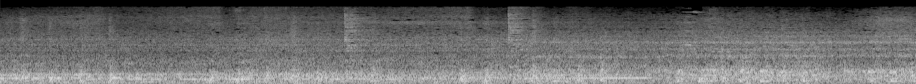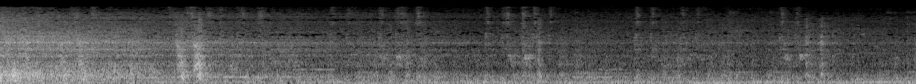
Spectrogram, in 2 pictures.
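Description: Electric commuter train running past the platform: wheel and rail noise with clacking over the rail joints and a motor hum. It fades away after about ten seconds as the last car moves off, with one sharp clack just after.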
